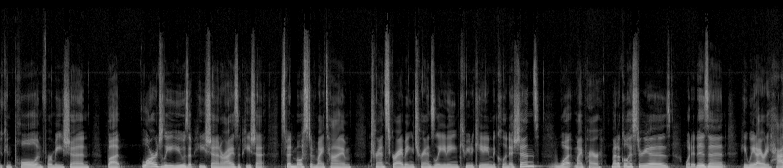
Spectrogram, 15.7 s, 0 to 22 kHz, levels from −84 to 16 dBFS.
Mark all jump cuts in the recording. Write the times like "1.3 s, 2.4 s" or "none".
10.9 s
